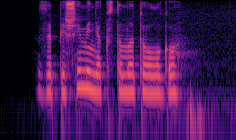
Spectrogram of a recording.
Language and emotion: Russian, neutral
